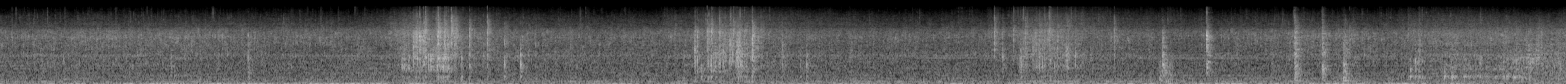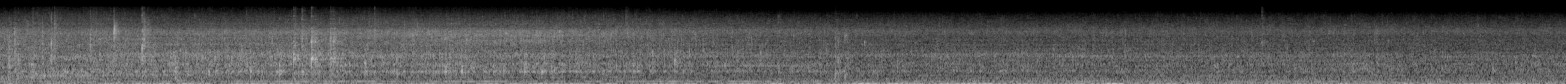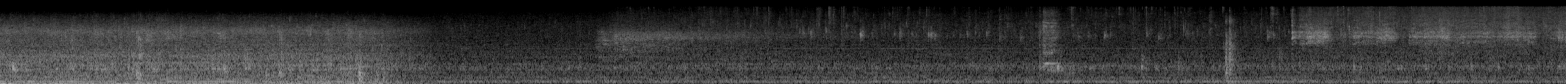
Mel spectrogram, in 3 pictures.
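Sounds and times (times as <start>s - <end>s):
oil crackling: 0.0s - 35.7s
oil sizzling deep-frying: 0.0s - 46.9s.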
